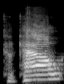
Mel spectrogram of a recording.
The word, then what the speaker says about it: cacao: There are 2 ways people say it, cacao and cocoa. But did you guys know that technically both ways are actually the correct way to say it?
